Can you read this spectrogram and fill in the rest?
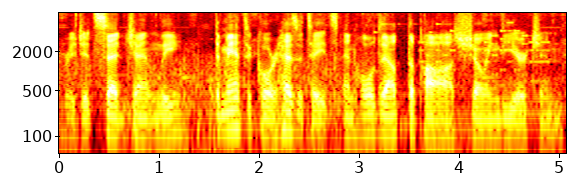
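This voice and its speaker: A man's voice: low-pitched, fairly even intonation, normal speed, creaky, pushed and bright. A man narrating a fan-written story live, reading from a script with small stumbles and repeats.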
